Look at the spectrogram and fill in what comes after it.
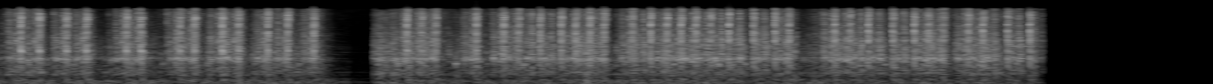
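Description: Typewriter being typed on quickly, rapid clicking keystrokes, with a brief pause about two seconds in before the typing resumes; it cuts off a little after five seconds.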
